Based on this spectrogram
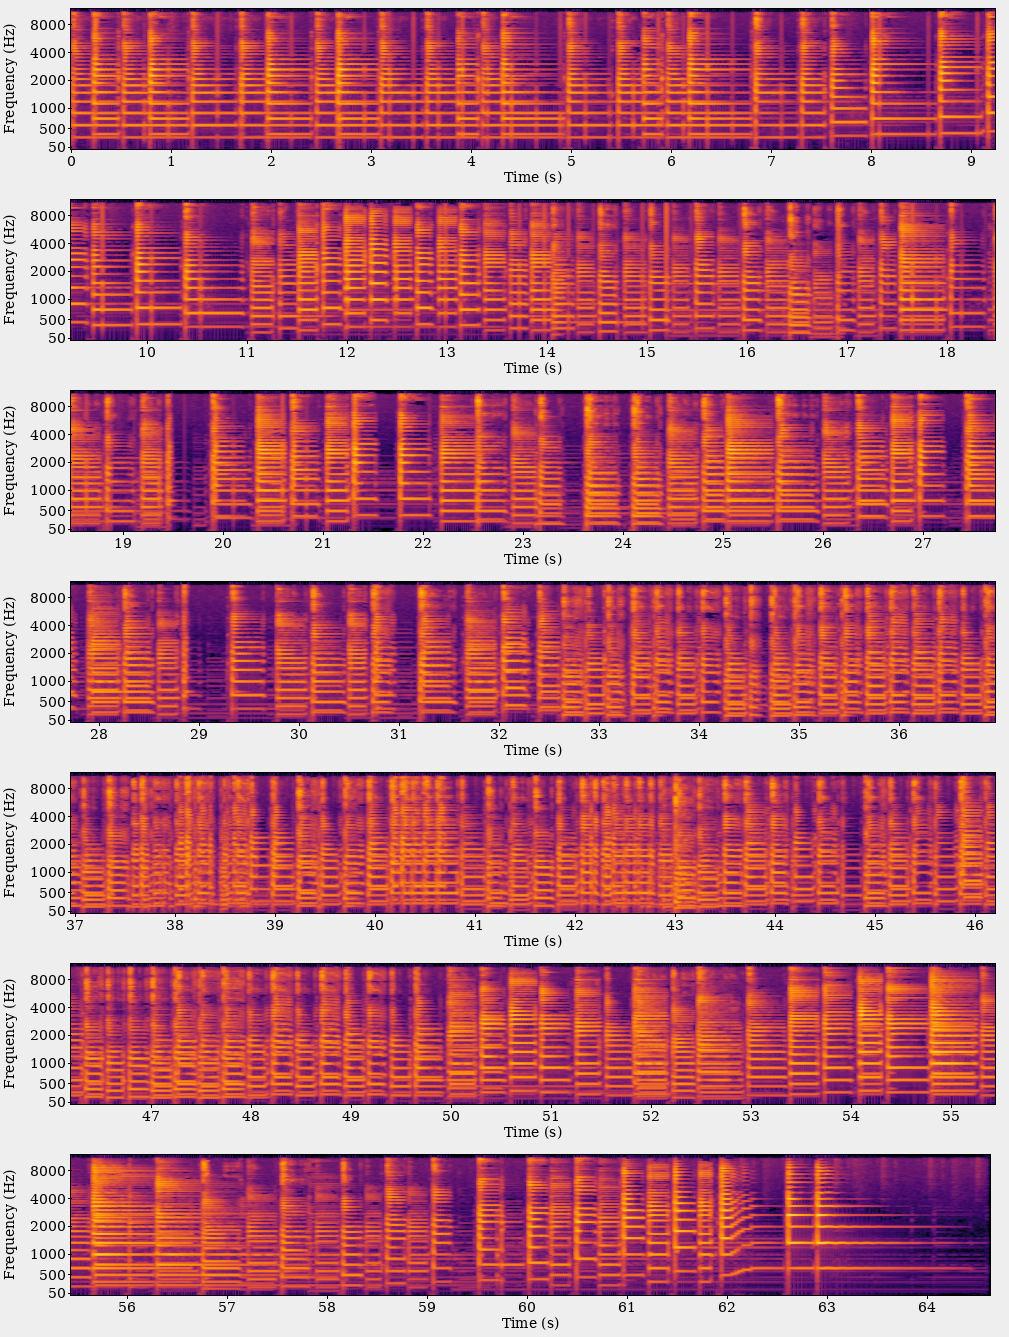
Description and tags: My dad playing the guitar.
A while back, Yoshitoshi was having a remix contest for Sultan featuring Zara Taylor - "No Why", and for my submission I wanted to try adding a live interpretation/cover of the guitar loop.
So I asked my dad but he got way too carried away in all kinds of directions I didn't want to take.
But this might be useful to someone.
session, rock, practice, folk, guitar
